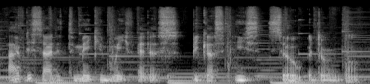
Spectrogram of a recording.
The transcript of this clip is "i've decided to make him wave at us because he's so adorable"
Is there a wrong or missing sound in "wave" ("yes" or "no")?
yes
